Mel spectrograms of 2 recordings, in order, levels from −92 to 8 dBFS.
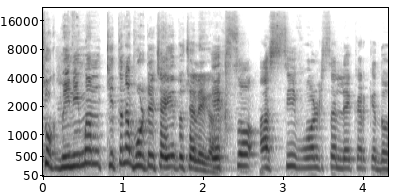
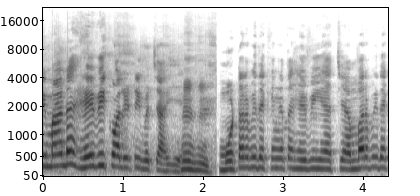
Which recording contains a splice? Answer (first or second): second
